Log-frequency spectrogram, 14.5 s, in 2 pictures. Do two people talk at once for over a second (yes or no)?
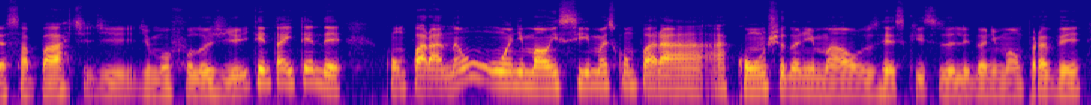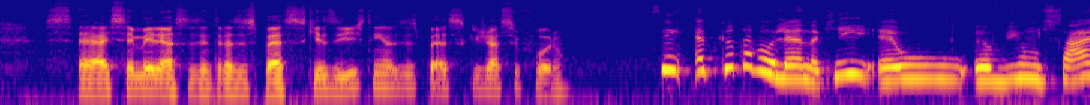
no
